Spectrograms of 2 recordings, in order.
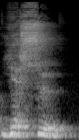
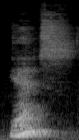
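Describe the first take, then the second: First: An extra vowel is added after the final s. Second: The word ends cleanly on the s sound. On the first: The speaker calls it wrong. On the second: The speaker calls it right.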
